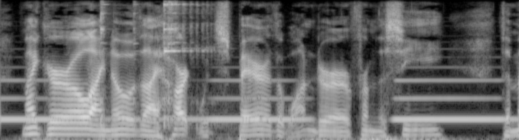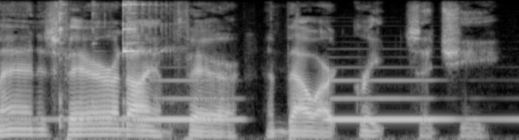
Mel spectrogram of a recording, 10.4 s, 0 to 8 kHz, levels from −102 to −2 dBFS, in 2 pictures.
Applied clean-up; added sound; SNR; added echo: none; Cutlery, silverware + Wind instrument, woodwind instrument; 5 dB; none.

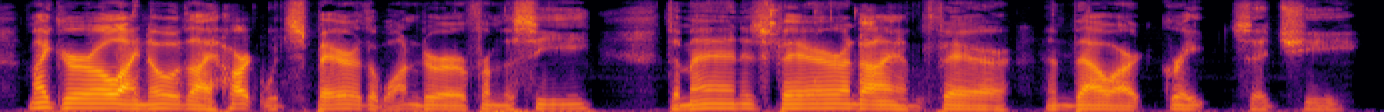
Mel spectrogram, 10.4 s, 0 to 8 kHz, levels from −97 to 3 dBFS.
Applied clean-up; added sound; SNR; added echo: neural mask model Resemble Enhance denoiser.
